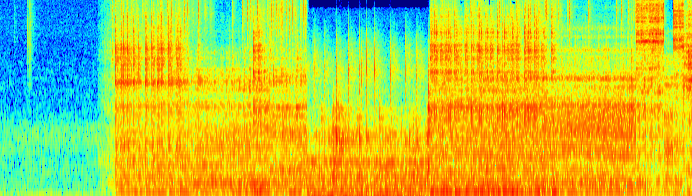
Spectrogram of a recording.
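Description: Near silence, then after about two seconds a sudden, dense clatter of many marbles rolling down wooden wavy-groove slope tracks and knocking against the curved walls and each other. Around the middle it turns to a deeper rumble for a couple of seconds, then goes back to the bright rattling.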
